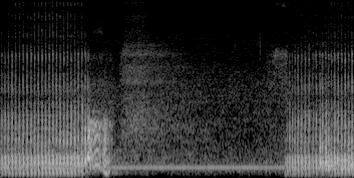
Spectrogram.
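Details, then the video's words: Snoring French Bulldog Erna, resting indoors: a buzzy, vibrating snore opens the stretch, a quiet pause with only a constant low hum follows, then another rattling snore builds toward the end. "Erna,die französische Bulldogge schnarcht"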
